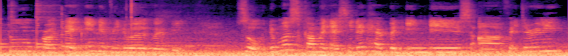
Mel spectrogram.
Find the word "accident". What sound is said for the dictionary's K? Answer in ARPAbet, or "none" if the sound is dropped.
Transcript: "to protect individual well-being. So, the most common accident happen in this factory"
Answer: none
